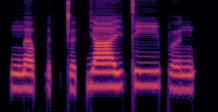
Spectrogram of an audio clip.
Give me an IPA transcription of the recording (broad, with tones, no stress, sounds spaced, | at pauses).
n̪ ɐ˧ p̚ ɵ˨ t̚ t̪ ɵ˨˥ t̚ j aː˥ j t̪ iː˥ p ɵ˧ n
